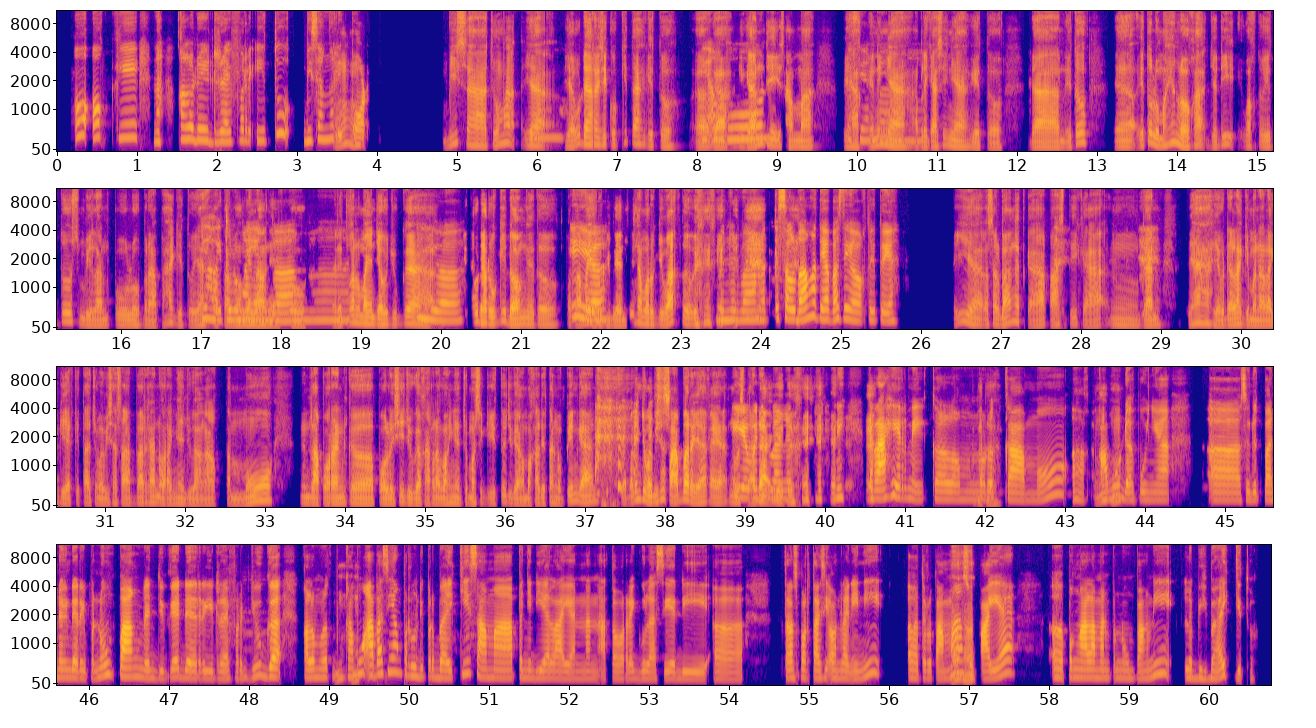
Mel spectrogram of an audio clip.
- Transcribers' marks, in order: in English: "driver"; in English: "nge-report?"; other background noise; tapping; chuckle; chuckle; laugh; chuckle; in English: "driver"; "regulasi" said as "regulasia"
- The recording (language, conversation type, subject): Indonesian, podcast, Bagaimana pengalaman Anda menggunakan transportasi daring?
